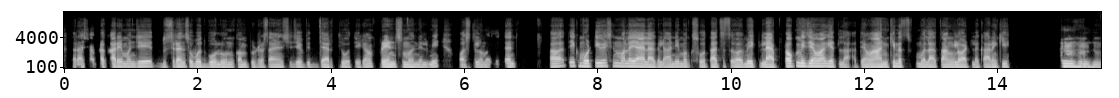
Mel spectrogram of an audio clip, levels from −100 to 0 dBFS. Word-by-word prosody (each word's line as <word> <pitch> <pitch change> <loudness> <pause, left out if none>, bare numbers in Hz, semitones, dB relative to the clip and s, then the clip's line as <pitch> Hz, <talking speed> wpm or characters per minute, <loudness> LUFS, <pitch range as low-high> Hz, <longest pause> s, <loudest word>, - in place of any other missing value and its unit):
तर 130 - -6
अशाप्रकारे 140 +1 -2
म्हणजे 145 +1 0 0.2
दुसऱ्यांसोबत 135 +1 -1
बोलून 125 -1 0
कॉम्प्युटर 120 0 -4
सायन्सचे 120 0 -4
जे 130 0 -2
विद्यार्थी 115 +1 -4
होते 115 +1 -5
किंवा 130 +4 -2
फ्रेंड्स 135 -1 +3
म्हणेल 115 -2 -1
मी 145 +5 0 0.3
हॉस्टेलमध्ये 120 +2 -6
त्यान 145 -1 +1 0.5
अ, 150 +2 +3
ते 190 +1 -4
एक 185 -1 -2
मोटिव्हेशन 170 +1 +2
मला 160 -1 +2
यायला 145 -4 +5
लागलं 130 +2 -1
आणि 135 +1 -1
मग 140 - -3
स्वतःचंच 130 +1 -2
अ, 130 - +3
मी 150 +3 +4
एक 140 - +2
लॅपटॉप 125 +7 +4
मी 170 -2 +5
जेव्हा 160 0 +6
घेतला, 130 -8 0 0.2
तेव्हा 130 0 +3
आणखीनच 140 +2 0 0.2
मला 130 0 +1
चांगलं 130 -1 +1
वाटलं 120 -1 -1
कारण 125 0 -1
की 140 -1 -2 0.8
हं, 155 -1 +6
हं, 140 -1 +1
हं. 120 - -4
135 Hz, 165 wpm, -24 LUFS, 125-145 Hz, 0.8 s, जेव्हा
